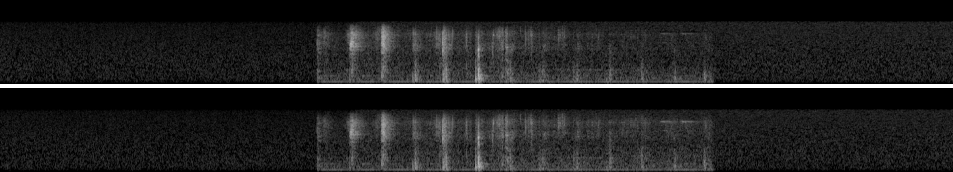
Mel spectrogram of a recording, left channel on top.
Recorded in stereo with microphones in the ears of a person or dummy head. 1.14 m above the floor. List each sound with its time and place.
3.2 s running footsteps: 10° left (ahead or behind); by 7.2 s 30° right (ahead or behind)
